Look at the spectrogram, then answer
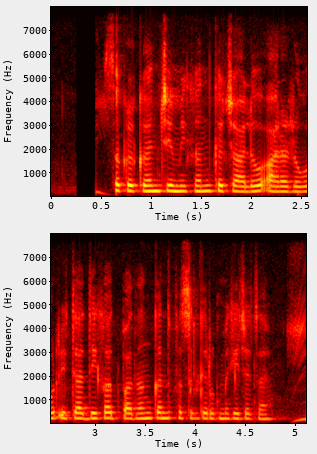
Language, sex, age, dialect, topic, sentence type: Hindi, female, 18-24, Garhwali, agriculture, statement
